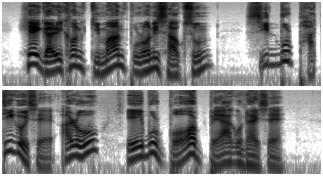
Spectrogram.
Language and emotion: Assamese, disgusted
